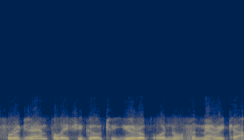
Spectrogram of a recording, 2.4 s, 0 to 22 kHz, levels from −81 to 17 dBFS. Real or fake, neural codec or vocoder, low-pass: fake; vocoder, 44.1 kHz, 128 mel bands every 512 samples, BigVGAN v2; 7.2 kHz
